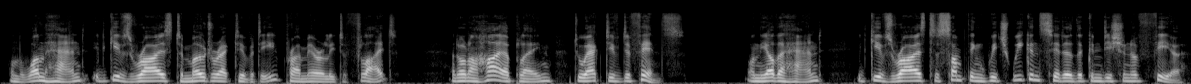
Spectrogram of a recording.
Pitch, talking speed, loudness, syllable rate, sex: 150 Hz, 185 wpm, -19 LUFS, 5.9 syllables/s, male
